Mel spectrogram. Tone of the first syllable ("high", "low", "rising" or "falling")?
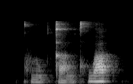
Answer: low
